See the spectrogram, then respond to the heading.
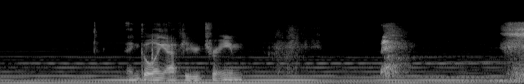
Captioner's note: voice breaks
